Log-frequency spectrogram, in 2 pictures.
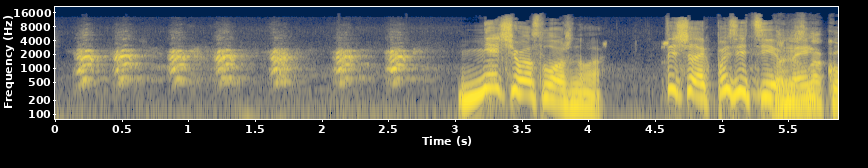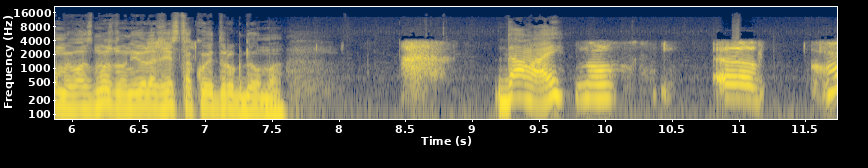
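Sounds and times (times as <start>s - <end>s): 
dog barking: 0.1s - 2.9s
speech: 3.0s - 7.9s, 9.2s - 10.2s, 10.8s - 11.7s.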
